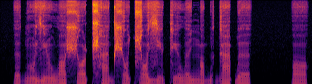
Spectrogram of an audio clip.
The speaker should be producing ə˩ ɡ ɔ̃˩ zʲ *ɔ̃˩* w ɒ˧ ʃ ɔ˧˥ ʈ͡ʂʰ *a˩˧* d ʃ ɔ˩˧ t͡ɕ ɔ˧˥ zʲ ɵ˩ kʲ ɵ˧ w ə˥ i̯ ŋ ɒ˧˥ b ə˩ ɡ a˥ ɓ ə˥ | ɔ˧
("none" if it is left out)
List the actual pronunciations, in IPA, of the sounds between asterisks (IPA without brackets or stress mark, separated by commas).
ɔ̃˩˧, a˩˧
